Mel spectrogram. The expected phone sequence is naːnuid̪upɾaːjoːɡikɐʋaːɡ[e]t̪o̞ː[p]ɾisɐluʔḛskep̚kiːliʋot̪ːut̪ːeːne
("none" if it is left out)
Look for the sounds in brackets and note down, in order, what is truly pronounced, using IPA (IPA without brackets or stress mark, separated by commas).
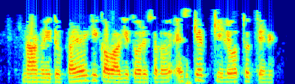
i, none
